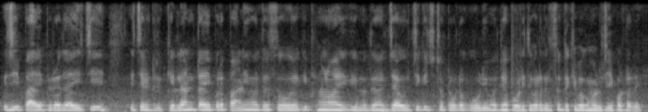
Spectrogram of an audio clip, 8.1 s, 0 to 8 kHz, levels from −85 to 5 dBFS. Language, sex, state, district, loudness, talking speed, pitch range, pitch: Odia, female, Odisha, Malkangiri, -14 LUFS, 200 wpm, 170-185 Hz, 175 Hz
